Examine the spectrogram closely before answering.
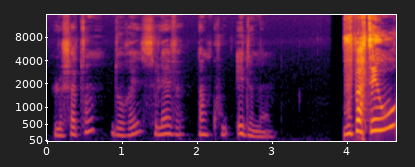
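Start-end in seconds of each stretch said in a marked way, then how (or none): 4.0-4.6 much louder and higher, a sudden eager blurt; loud blurted question. A narrator's reading. Golden kitten waking up and blurting to the others, too loud. Kitten jumps up asking loudly.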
